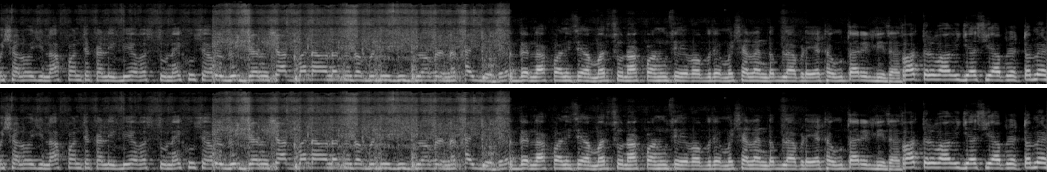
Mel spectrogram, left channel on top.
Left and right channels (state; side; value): identical; both; correlation 1.00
